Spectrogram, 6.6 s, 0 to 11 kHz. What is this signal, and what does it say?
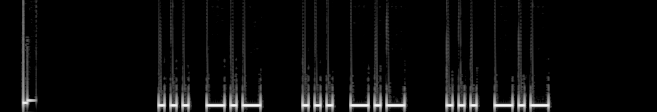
Morse code, heard as a keyed tone, about 20 wpm, 700 Hz. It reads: SK SK SK
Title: Canadian Provinces and Territories - Repeated 3x - 20wpm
